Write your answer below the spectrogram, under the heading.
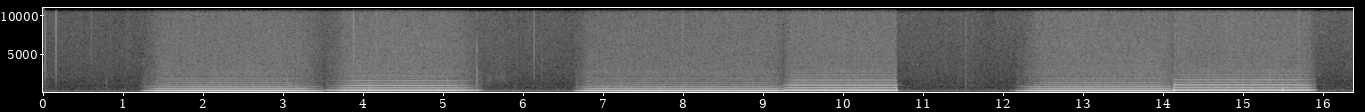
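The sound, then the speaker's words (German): Pure sine tones in three matching pairs, each a steady low tone followed by a slightly higher one forming an acoustically defined third. The pairs are separated by short silences, with no voices. “sich an Sinustönen nicht so leicht orientieren kann wie an obertonreichen Klängen. So zum Beispiel, wenn Sie jetzt die folgenden in der Akustik genau definierten Terzintervalle hören.”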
